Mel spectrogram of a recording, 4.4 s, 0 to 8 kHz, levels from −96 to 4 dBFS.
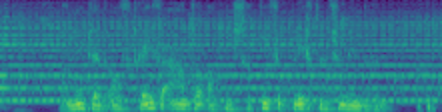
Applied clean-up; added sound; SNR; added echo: none; Bowed string instrument; 7 dB; none.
